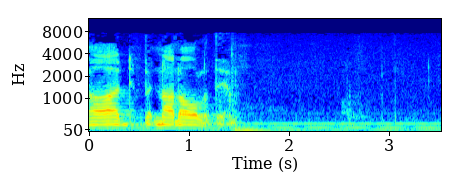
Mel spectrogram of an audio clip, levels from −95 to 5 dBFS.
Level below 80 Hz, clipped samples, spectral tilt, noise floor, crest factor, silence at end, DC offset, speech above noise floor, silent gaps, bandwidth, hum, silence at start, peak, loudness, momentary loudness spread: -50 dBFS; under 0.1%; -7 dB/octave; -48 dBFS; 20 dB; 0 s; under 0.1%; 19 dB; none; 8 kHz; none; 0 s; -12 dBFS; -29 LUFS; 23 LU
